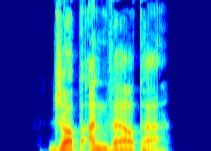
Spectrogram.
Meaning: job candidate
- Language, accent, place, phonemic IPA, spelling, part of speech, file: German, Germany, Berlin, /ˈd͡ʒɔpʔanˌvɛʁtɐ/, Jobanwärter, noun, De-Jobanwärter.ogg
